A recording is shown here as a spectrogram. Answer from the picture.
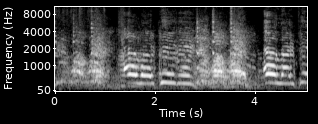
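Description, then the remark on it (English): A protest crowd at Echo Park, Los Angeles, shouts at police who were ordered to clear a homeless camp, in loud, overlapping bursts, several strained voices rising and falling together in rough, chant-like waves with brief dips between them. “Over the course of a day and a half, protests picked up steam. Much of it directed at police, who had orders to clear the park and then the streets.”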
